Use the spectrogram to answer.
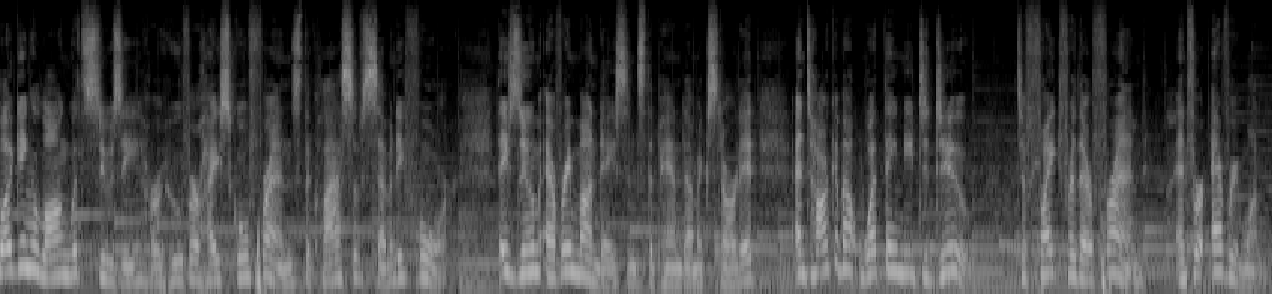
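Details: Adult female news correspondent; reporter speech.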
